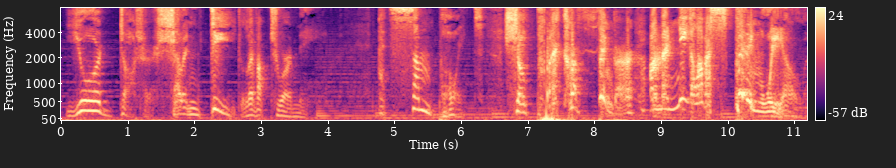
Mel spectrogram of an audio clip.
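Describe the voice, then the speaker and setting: A sassy, vengeful fairy witch voiced by a woman in a comic fairy-tale audio play. Her delivery is melodramatic and sarcastic, unhurried and wildly varied in pitch, with music clearly playing behind her. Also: pushed and bright, heavily acted. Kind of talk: gag-dub parody fairy-tale radio play.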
